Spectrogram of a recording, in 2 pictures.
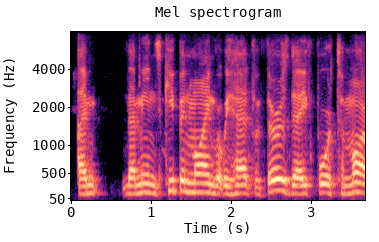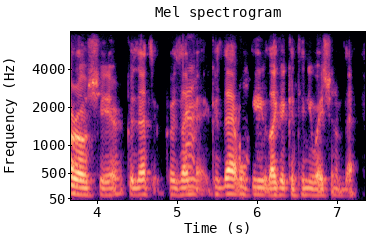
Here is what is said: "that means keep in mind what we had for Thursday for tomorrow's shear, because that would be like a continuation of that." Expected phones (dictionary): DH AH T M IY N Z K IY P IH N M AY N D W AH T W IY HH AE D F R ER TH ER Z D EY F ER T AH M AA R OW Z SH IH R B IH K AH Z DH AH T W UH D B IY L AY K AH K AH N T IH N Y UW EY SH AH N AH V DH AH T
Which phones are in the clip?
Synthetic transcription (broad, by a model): DH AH T M IY N Z K IY P IH N M AY N D W AH T W IY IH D F R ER TH ER Z D EY F ER T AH M AA R OW SH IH R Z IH K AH Z DH AH T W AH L B IY L AY K AH K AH N T IH N Y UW EY SH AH N AH V DH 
